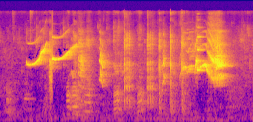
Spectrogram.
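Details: Morning song of a Javan myna, played to rouse caged mynas into replying aggressively; rising whistled slurs mixed with harsh grating chatter and clicking notes, ending in a loud, buzzy whistled flourish.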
